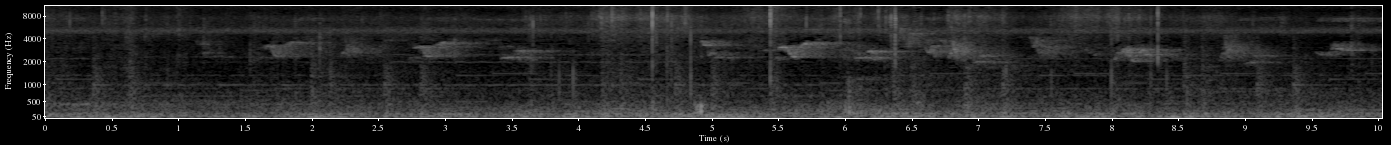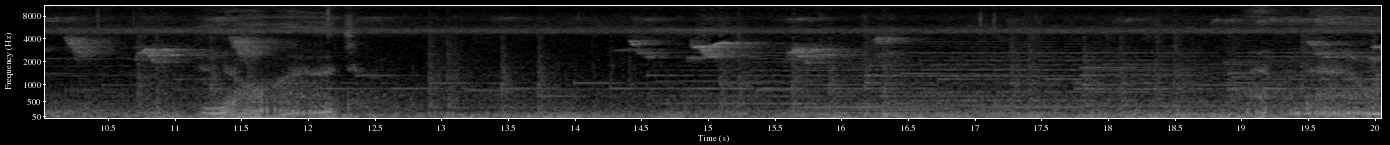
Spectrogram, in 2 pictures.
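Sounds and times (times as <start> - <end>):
bird raspy calls: 1.8 - 12.4.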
